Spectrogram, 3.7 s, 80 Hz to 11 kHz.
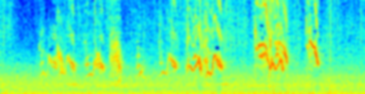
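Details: Sparrows flying onto a hand to take food at a Tenmangu shrine, 9 December 2023: a burst of bright, high chirps and twittering notes, several birds calling in quick, irregular succession over a low background hum.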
